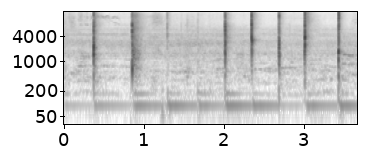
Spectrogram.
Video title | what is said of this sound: DIJAMU CEWEK TUJIA CHINA DI HUTAN BATU PURBA 460 JUTA TAHUN ❗️ Suobuya Stone Forest Enshi | batu yang ini kalau ditepuk, dia bisa berbunyi. Kedengaran ya? Tapi kalau batu yang lain nggak bisa. Gak ada bunyinya.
